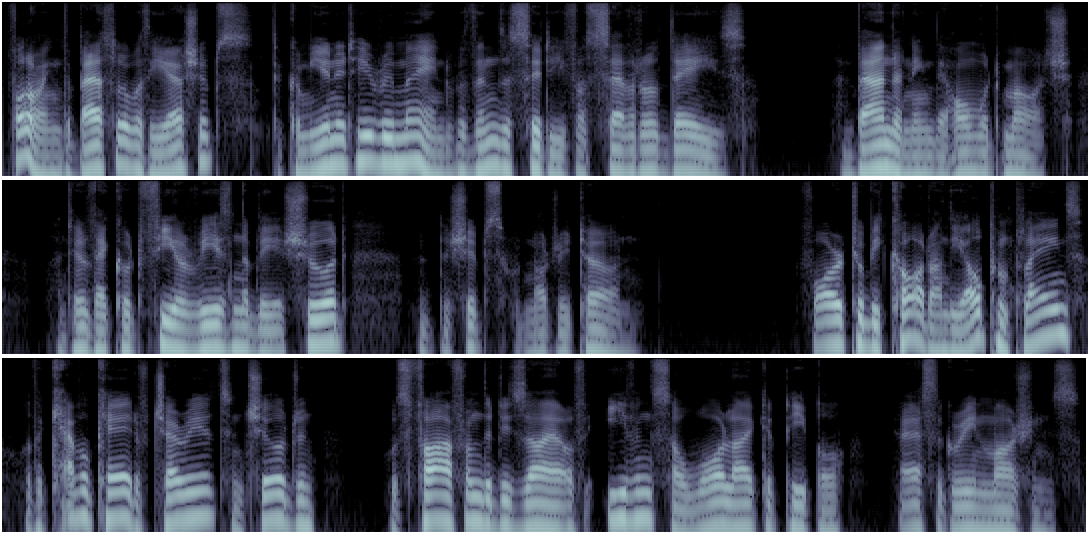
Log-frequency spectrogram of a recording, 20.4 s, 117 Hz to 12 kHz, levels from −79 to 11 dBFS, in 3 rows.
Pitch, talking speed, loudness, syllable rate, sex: 125 Hz, 185 wpm, -20 LUFS, 5.9 syllables/s, male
